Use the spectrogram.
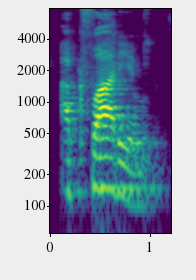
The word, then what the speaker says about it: Aquarium: Y cuando se hace esta combinación QU, la tendencia es que pronunciamos un sonido como si fuera una K y una V, y se pronuncia kve, kvele, kvele. O, por ejemplo, aquarium, aquarium. ¿Sí? No suena la U, kve, aqua, kvele, aquarium.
